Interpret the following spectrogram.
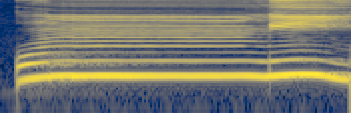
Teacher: ya tasdid kasrah bertemu Ya Sukun maka dibacanya panjang dua harakat · Huruf ra dibaca secara tafkhim karena berharokat fathah. Cara bacanya ditebalkan. Rasu su mad tabi'i zahiri sebab ada waw sukun sebelumnya berharokat dhammah. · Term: Mad tamkin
